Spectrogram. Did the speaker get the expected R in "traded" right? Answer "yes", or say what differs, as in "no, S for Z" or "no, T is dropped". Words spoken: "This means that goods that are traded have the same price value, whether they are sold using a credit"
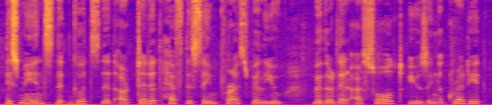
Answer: no, R is dropped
